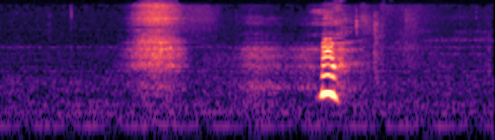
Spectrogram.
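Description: A young woman yawns loudly, close to a microphone.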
